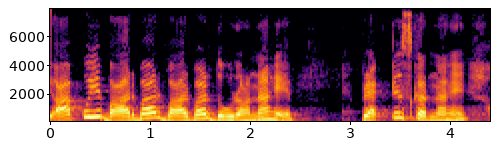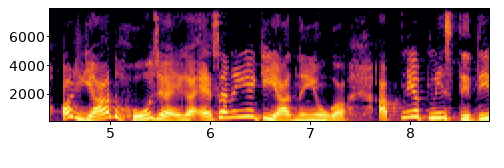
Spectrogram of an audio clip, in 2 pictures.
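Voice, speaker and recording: Lively high-voiced woman teaching step by step. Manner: explains step by step, slowly repeating verse words. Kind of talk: instructional talk.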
